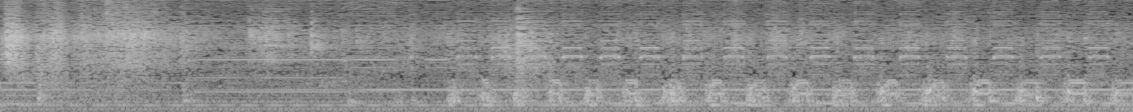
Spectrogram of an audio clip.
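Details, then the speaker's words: Steady machine hum with rapid rhythmic grinding pulses as a dental CNC mill with burrs wet-mills a semi-rigid purple tooth restoration that will be sintered afterwards. Dental milling machine. "So the material that we're using today, wet mills. There are other materials that dry mill, but this is a wet milling product. So you'll see, obviously, the burrs in there."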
